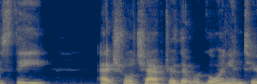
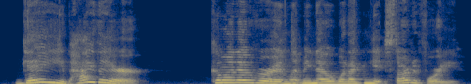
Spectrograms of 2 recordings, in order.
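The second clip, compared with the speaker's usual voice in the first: bubbly, lilting, pitched-up welcoming tone; 7 semitones higher, 4 dB louder than usual. Narrator reading the greeting of the woman at the counter, in a bubbly voice. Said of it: "Hearing the bubbly voice of the woman".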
